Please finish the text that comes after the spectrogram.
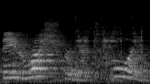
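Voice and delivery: plain reading voice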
